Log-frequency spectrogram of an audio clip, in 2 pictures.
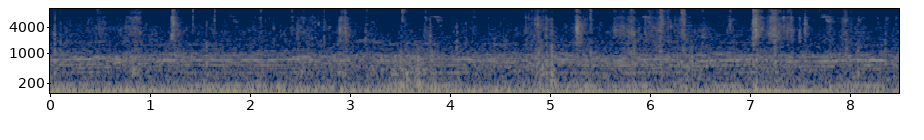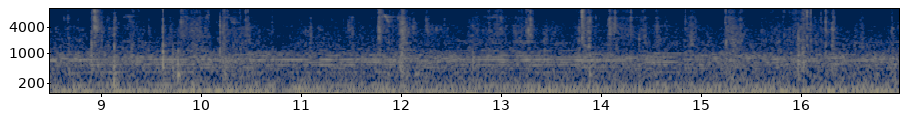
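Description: Background music with sustained wavering tones over a steady low hum. Over it come frequent crisp clicks and crackles of green coconut-palm leaflets being bent and tucked by hand during weaving.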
